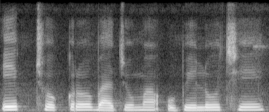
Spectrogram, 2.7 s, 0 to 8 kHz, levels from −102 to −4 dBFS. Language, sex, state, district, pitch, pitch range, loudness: Gujarati, female, Gujarat, Navsari, 185 Hz, 180-195 Hz, -16 LUFS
